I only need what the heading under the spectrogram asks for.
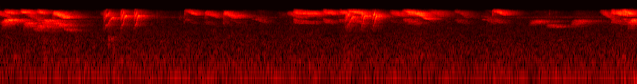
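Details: Hummingbird singing wildly without stopping: rapid high, thin chattering twitters in dense bursts, short gaps between phrases, quiet background.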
